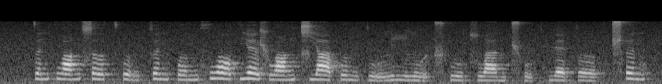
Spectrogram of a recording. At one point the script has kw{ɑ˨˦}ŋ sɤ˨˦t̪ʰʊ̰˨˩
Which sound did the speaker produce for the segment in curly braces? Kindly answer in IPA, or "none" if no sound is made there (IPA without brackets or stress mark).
ɑ˨˦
